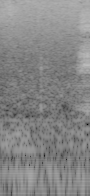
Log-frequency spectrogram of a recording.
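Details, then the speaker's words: Brief low rumbling stomach growl before breakfast, famished; ordinary hunger borborygmi. "you hear that I was my stomach growling"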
